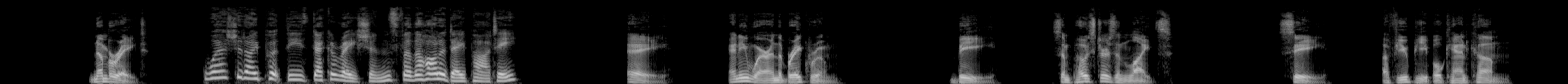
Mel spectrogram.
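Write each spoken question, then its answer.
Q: Where should I put these decorations for the holiday party?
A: A: Anywhere in the break room.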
